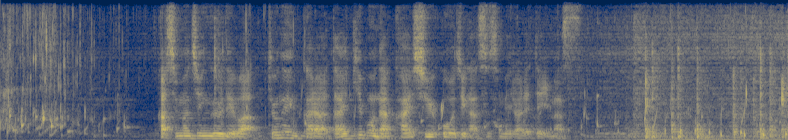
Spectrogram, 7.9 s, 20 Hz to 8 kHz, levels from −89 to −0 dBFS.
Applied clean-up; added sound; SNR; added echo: none; Liquid; 9 dB; reverberation time 0.3 s.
